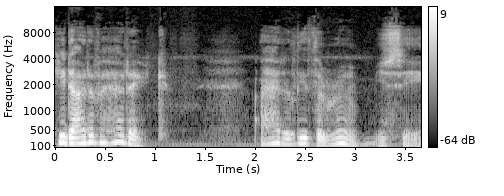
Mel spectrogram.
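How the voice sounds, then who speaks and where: A man whispers at a fairly slow pace, soft-spoken and somewhat breathy. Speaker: ASMR creator. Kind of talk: spooky story reading with casual commentary. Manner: soft-spoken, whispering.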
